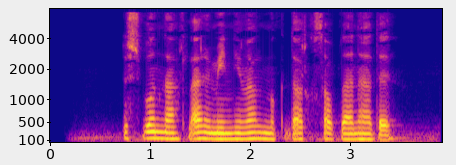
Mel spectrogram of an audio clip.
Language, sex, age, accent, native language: Uzbek, male, 18-24, Andijon, Uzbek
